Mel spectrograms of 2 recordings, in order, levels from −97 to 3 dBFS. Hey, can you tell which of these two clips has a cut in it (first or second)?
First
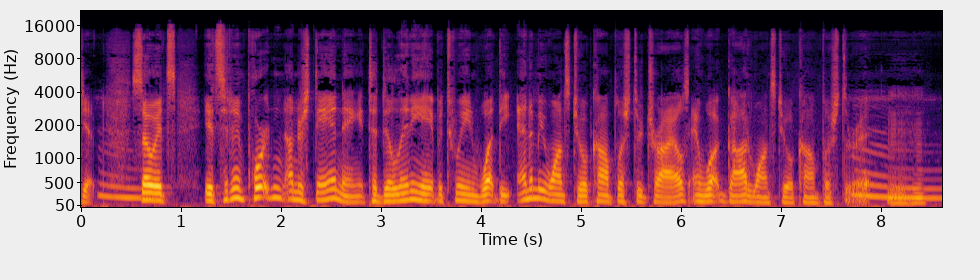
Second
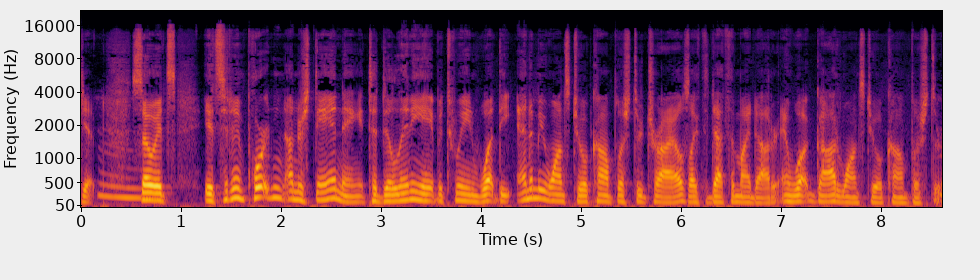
first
